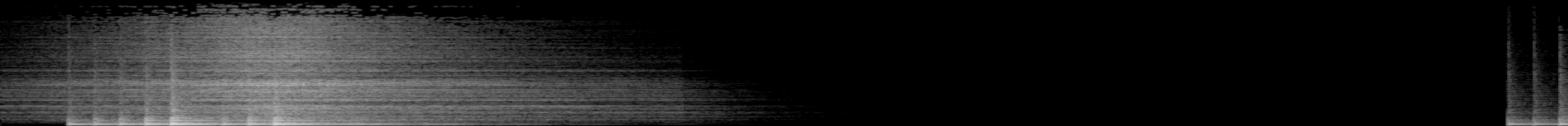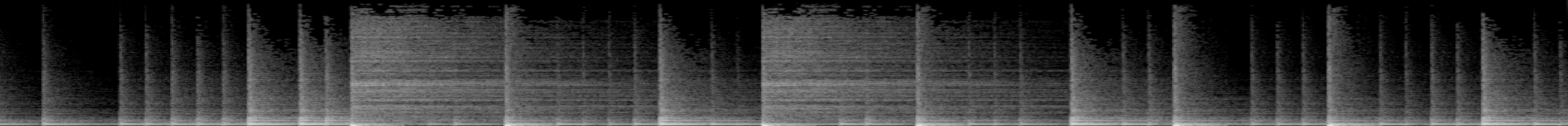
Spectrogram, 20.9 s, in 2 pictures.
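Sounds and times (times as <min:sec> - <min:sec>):
drums: 0:00.0 - 0:04.4, 0:10.1 - 0:20.8.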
